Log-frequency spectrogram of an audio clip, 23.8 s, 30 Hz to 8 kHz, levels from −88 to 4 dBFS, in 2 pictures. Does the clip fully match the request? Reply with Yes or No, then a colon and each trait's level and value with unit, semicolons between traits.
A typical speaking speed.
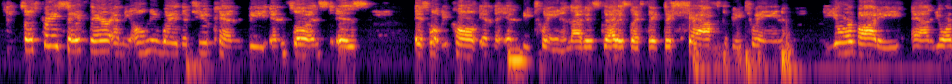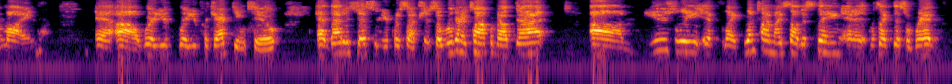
Yes: average, 185 wpm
